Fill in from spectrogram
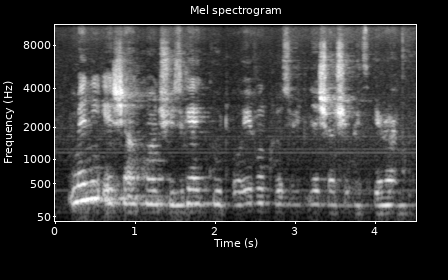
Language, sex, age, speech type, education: Nigerian Pidgin, female, 15-29, spontaneous, tertiary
